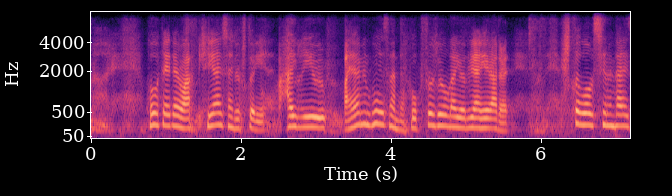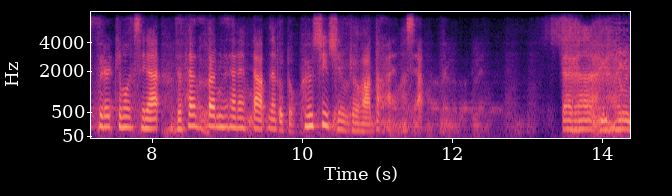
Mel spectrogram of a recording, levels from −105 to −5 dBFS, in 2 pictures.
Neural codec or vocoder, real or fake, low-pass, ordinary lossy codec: codec, 16 kHz, 0.5 kbps, FreqCodec, larger model; fake; 7.2 kHz; Opus, 24 kbps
